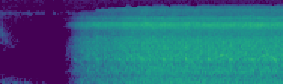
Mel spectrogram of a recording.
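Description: Steady road traffic noise at a highway interchange, fading in about half a second in after a brief dead silence.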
